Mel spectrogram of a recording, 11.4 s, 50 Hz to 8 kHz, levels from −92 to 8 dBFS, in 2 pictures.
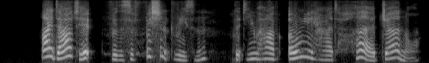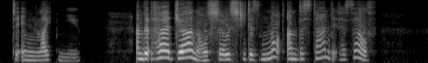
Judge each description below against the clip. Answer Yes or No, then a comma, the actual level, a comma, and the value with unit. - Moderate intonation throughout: No, wide, 5.8 semitones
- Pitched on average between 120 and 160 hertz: No, very high, 255 Hz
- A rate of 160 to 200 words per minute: No, average, 145 wpm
